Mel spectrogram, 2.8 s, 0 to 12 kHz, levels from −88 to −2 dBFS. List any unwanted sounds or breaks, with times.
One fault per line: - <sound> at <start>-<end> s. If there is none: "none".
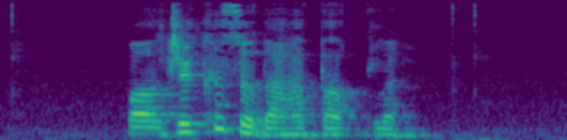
none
